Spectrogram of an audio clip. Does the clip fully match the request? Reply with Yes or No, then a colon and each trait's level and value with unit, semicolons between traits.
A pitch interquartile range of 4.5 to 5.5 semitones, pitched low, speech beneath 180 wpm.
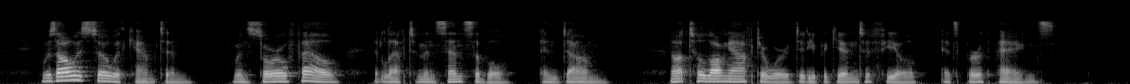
Yes: average, 5.1 semitones; low, 105 Hz; average, 145 wpm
